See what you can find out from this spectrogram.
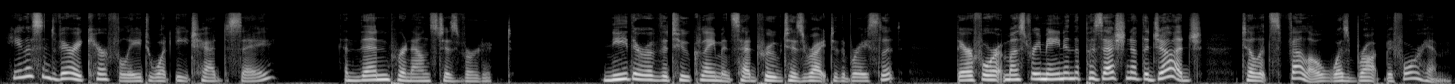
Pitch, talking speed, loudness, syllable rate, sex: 205 Hz, 180 wpm, -18 LUFS, 5.6 syllables/s, female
